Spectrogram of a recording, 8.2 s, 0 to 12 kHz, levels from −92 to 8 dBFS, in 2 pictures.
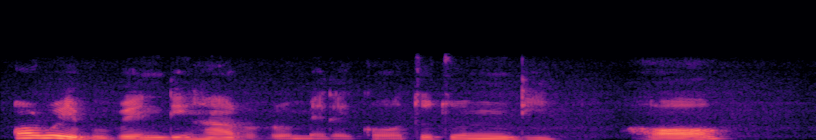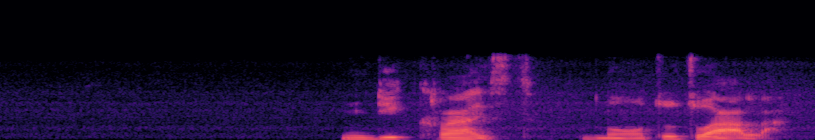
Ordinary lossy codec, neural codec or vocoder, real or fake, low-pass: none; none; real; 7.2 kHz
